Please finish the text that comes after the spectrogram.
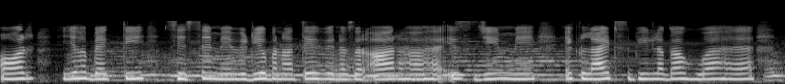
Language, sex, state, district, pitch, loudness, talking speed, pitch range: Hindi, female, Jharkhand, Palamu, 250 Hz, -14 LUFS, 160 wpm, 235-260 Hz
